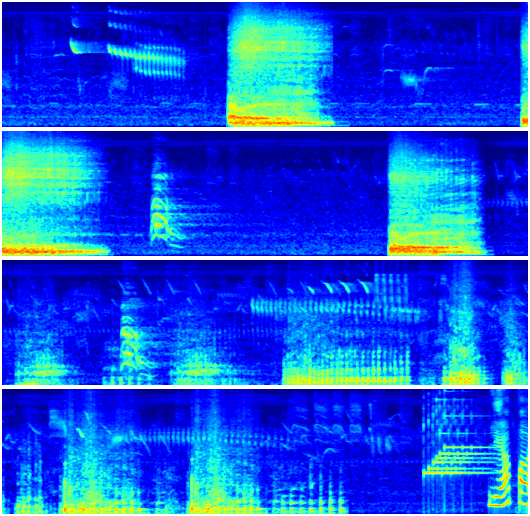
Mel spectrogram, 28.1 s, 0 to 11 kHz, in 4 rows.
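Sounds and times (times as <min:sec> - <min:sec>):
faint birds chirping: 0:00.0 - 0:26.7
lion grunting: 0:03.0 - 0:04.5, 0:07.0 - 0:08.5, 0:12.2 - 0:13.5, 0:14.2 - 0:25.7
lion roaring: 0:03.0 - 0:04.5, 0:07.0 - 0:08.5, 0:12.2 - 0:13.5, 0:14.2 - 0:25.6.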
